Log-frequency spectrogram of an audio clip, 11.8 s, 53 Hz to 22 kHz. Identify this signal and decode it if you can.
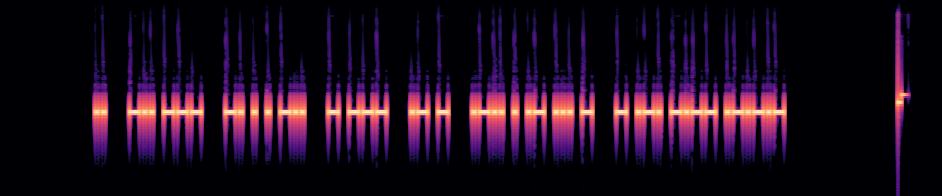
Morse code, heard as a keyed tone, about 28 wpm, 700 Hz. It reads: I DO NEED TO AT LEAST TRY.
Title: Sentences from Top 1000 Words - Review Part 1 - 28wpm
